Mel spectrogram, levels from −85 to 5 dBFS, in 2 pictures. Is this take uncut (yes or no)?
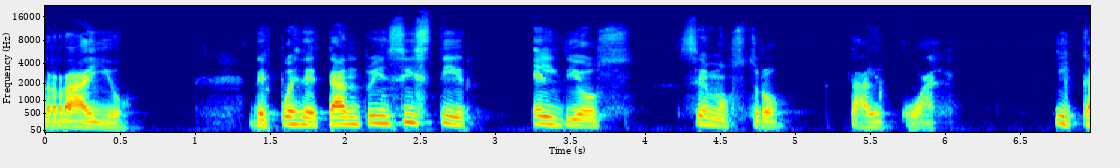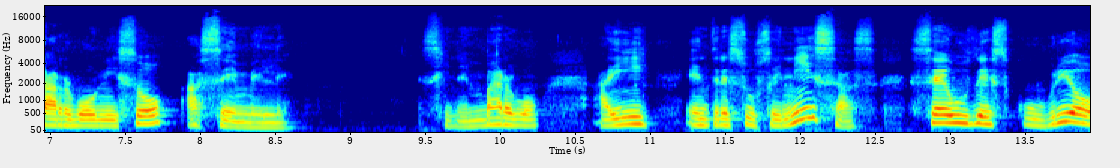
yes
